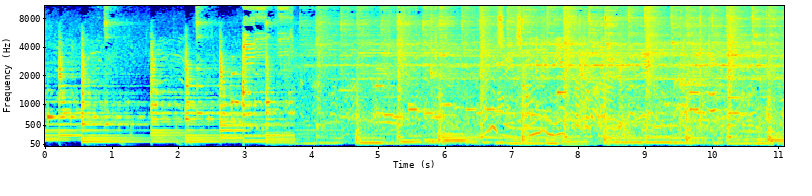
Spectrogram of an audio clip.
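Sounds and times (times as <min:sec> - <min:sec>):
small live band playing: 0:00.0 - 0:11.0.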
